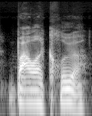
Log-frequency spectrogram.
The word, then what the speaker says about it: Baile Clutha: That river runs through Alexandria, just past Galloway, all the way down to the town that the locals incorrectly pronounce Balclutha. Gaelic speakers will know it should really be called Ballaclua.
